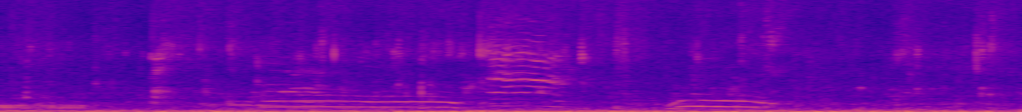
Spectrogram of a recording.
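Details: Hungry pet cats asking for food, giving two clear drawn-out meows with a rising, high-pitched mewing cry between them, over a steady low hum of background noise.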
